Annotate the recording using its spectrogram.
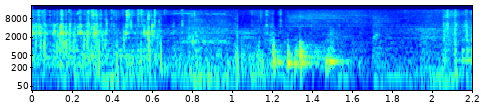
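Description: Shelled peanuts pouring into a glass jar: a rapid patter of little clicks against the glass that thins out and stops about a second and a half in.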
